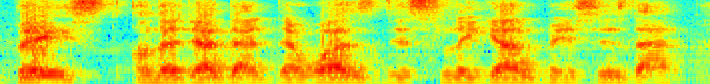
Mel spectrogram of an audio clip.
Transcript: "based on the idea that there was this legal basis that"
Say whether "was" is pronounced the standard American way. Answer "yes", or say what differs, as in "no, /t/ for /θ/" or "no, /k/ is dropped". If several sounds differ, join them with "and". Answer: yes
